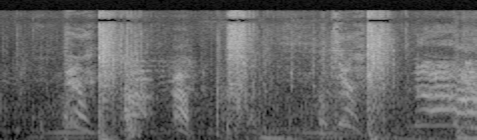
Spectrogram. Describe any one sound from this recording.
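Swords clash and strike sharply several times.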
